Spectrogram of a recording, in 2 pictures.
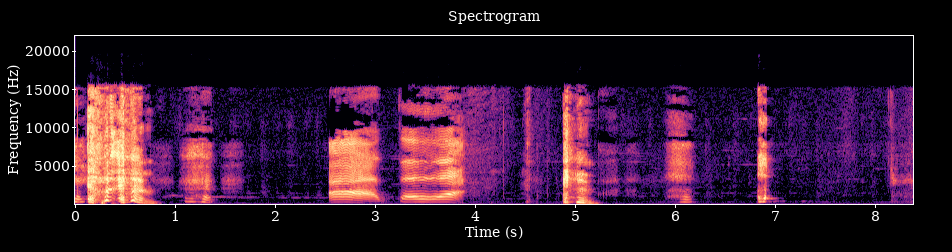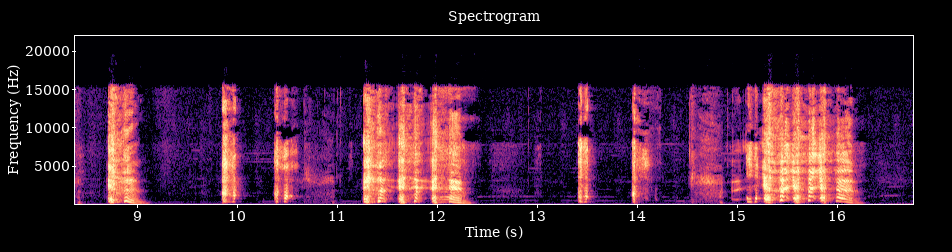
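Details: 7-month-old baby coughing: short, light infant coughs in separate bursts, mixed with babbling and laugh-like voiced sounds.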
